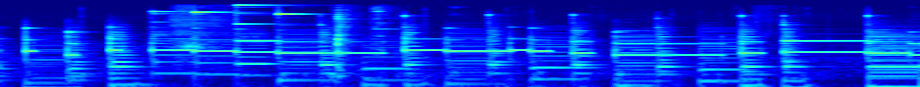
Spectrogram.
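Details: A bright, bouncy keyboard melody of plinking notes plays throughout, with no animal voice.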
